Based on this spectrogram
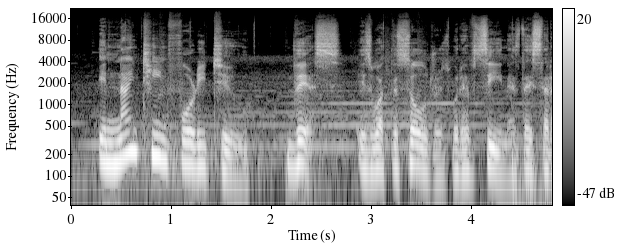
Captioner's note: voiceover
